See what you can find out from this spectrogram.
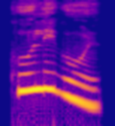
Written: ಕಲ್ಲಿಗೂಳು

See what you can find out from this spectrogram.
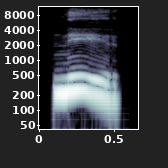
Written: ನೇರ

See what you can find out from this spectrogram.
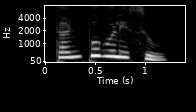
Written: ತಣ್ಪುಗೊಳಿಸು

